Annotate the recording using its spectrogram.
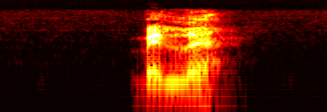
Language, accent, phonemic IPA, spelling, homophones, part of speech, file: German, Austria, /ˈvɛlə/, Welle, Wälle, noun, De-at-Welle.ogg
- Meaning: 1. wave (of water) 2. wave, curve, anything wave-shaped (e.g. hair) 3. shaft (mechanical component) 4. craze, fad (fashion, etc.)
